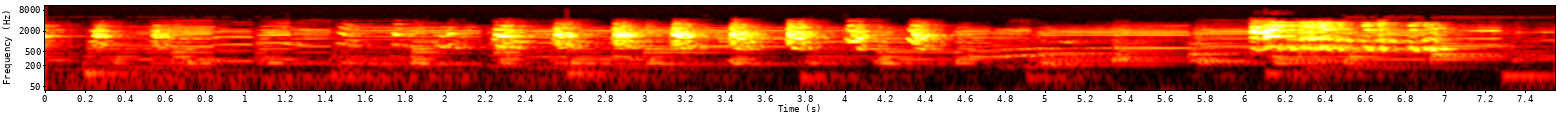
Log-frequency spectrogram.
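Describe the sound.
Turkey gobbling as a sound effect in a Christmas comedy sketch about the holiday meal: several loud bursts of rapid, throaty gobbles in a quick run, then a last strong burst near the end.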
